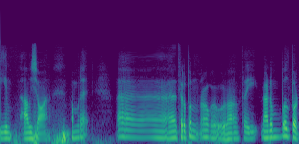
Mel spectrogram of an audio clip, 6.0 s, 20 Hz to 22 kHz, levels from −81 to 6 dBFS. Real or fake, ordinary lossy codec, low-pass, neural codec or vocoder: fake; none; 7.2 kHz; codec, 16 kHz, about 1 kbps, DyCAST, with the encoder's durations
